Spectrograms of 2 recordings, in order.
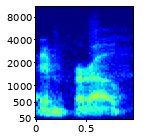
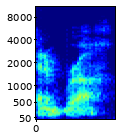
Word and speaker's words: Edinburgh: the UK Scotland it's spelled Edinburg but it's pronounced edino but we say edin BR cuz that's kind of how they see it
